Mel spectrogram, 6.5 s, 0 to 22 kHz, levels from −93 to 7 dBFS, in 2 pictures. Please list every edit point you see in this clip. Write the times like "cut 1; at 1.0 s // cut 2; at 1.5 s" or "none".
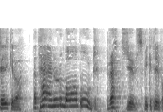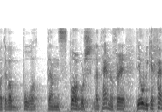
cut 1; at 2.1 s // cut 2; at 4.6 s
